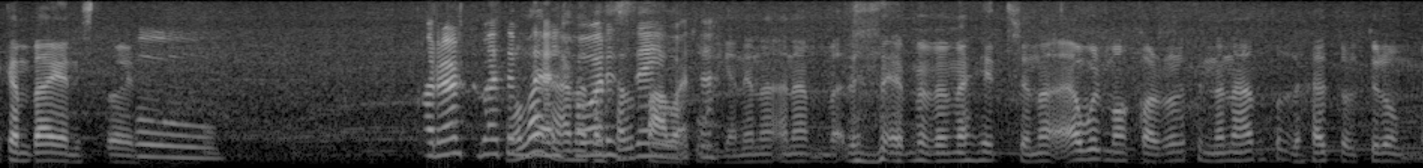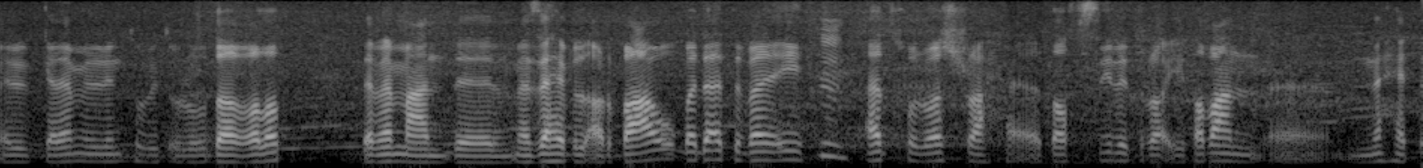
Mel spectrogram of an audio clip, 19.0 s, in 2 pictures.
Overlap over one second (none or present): present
